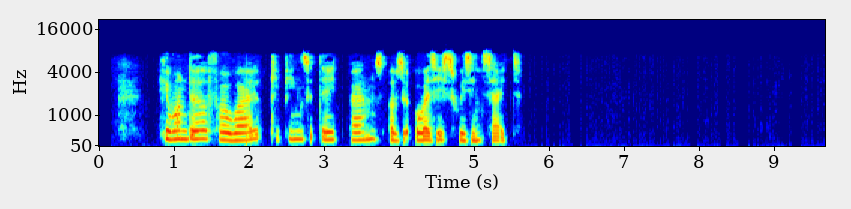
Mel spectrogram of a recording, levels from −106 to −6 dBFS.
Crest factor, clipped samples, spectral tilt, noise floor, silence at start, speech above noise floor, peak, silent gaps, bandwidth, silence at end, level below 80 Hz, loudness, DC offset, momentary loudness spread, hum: 20 dB; under 0.1%; -2.5 dB/octave; -86 dBFS; 0.85 s; 59 dB; -10 dBFS; none; 8.2 kHz; 4.05 s; -76 dBFS; -27 LUFS; under 0.1%; 10 LU; none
